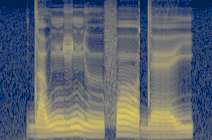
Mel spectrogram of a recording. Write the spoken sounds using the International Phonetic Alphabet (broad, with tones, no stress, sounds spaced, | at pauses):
d a˩˧ w ɲ i˧˥ ɲ ɯː˩ f ɔː˥˨ d ɛː˩˧ j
